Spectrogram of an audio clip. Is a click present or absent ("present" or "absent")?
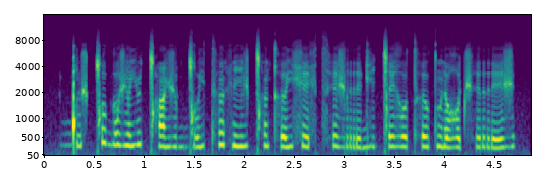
present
